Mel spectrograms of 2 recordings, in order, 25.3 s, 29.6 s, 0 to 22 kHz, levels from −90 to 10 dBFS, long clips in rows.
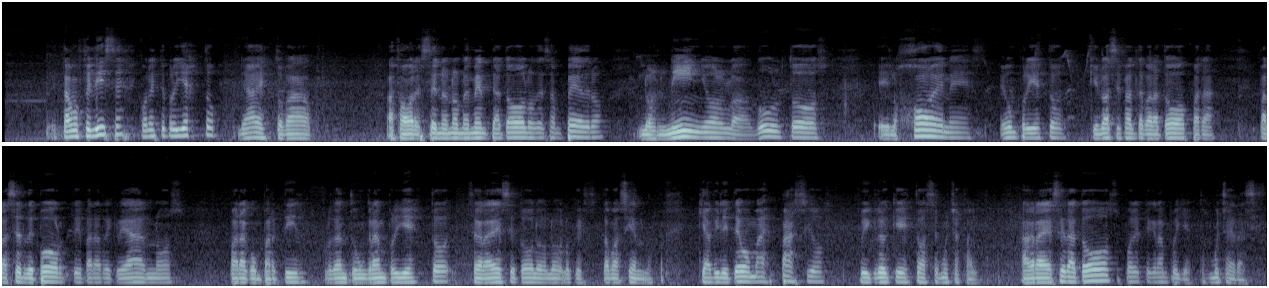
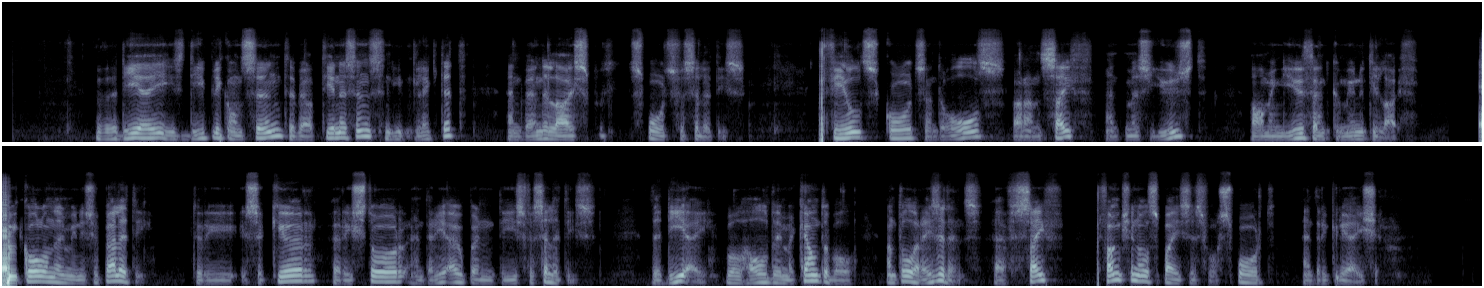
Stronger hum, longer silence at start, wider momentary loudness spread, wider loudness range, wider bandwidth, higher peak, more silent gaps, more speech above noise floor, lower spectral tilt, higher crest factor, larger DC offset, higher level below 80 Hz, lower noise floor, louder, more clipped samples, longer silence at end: neither; second, 0.45 s vs 0.95 s; about the same, 13 LU vs 15 LU; second, 4 LU vs 9 LU; second, 7.6 kHz vs 10 kHz; about the same, -2 dBFS vs -2 dBFS; neither; second, 27 dB vs 59 dB; first, -9 dB/octave vs -4.5 dB/octave; second, 18 dB vs 24 dB; neither; about the same, -54 dBFS vs -50 dBFS; second, -47 dBFS vs -86 dBFS; first, -21 LUFS vs -26 LUFS; neither; second, 0.2 s vs 1.05 s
